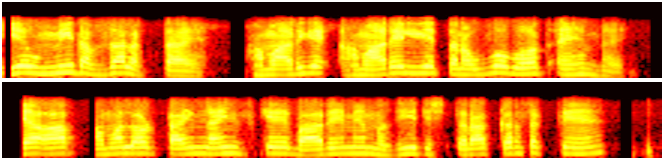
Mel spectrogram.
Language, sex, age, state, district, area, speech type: Urdu, male, 18-30, Maharashtra, Nashik, urban, conversation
